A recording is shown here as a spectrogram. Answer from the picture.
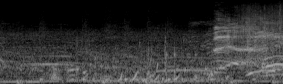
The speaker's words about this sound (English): She projectile vomits over everybody.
